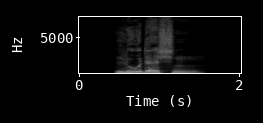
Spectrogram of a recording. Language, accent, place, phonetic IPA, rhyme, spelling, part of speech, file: German, Germany, Berlin, [ˈluːdɪʃn̩], -uːdɪʃn̩, ludischen, adjective, De-ludischen.ogg
- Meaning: inflection of ludisch: 1. strong genitive masculine/neuter singular 2. weak/mixed genitive/dative all-gender singular 3. strong/weak/mixed accusative masculine singular 4. strong dative plural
